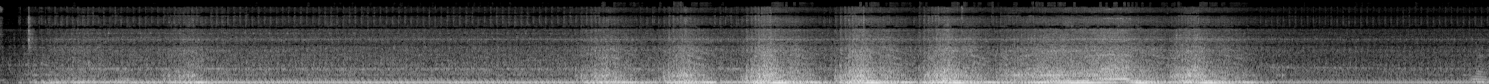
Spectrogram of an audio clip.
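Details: TVS Callisto scooter after fixing weak fuel pump that caused sputtering, clicking, refusing throttle and stalling: fires up, settles to steady idle, takes several clean throttle blips and returns to idle without stumbling or dying.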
